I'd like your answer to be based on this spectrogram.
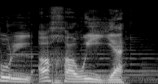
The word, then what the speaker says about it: الأخوية: من المصطلحات الاجتماعيه التي تقرب بين ابناء المجتمع مصطلح الروابط الاخويه هكذا ينطق الروابط الاخويه بفتح الهمزه ولكن البعض ينطقها بغير ذلك وهذا خطا شائع والصواب فتح الهمزه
